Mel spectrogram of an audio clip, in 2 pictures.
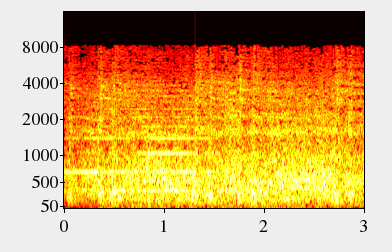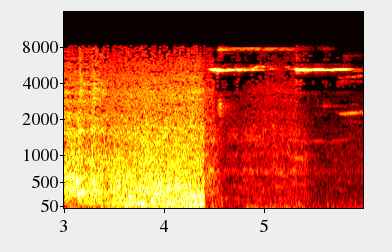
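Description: A Moscow–Izhevsk passenger train rumbles and clatters loudly and steadily over the rails for several seconds, then the roar cuts off abruptly, leaving faint high-pitched tones and softer knocks.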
